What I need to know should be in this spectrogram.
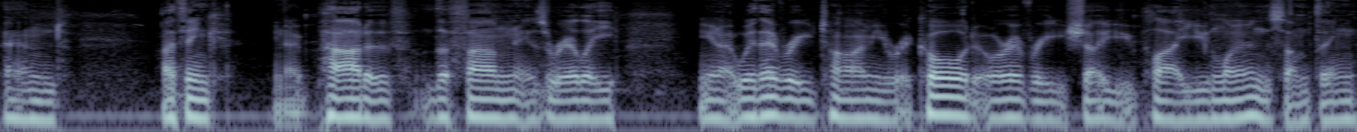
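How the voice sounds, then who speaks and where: Monotone and flat, a man with an Australian accent speaks at a very deep, low pitch. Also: moderate pace. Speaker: musician. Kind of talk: radio interview. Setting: studio.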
